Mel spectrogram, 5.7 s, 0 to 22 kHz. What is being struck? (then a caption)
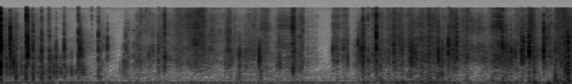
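Thin paper bag. Hands unroll and flatten a thin, empty, crumpled white Subway paper bag. It makes quiet, dry crinkling and crackling that sits mostly in the high range, with almost no low end. The bursts are dense and rapid, with brief lulls near 1 and 3 seconds.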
